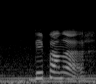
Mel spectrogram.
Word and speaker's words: dépanneur: So if you're in my position like that, they're called dépanneurs. So if you see that word, am I saying it right? Dépanneur. Dépanneur, like a real Québécois.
